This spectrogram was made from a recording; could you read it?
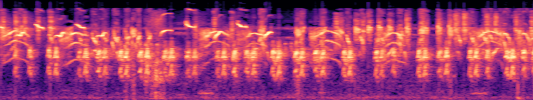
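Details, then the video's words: Small birds chattering as a trapping lure: bursts of rapid pulsed calls with descending and rising whistled arcs, short gaps between bursts, lively throughout. "SUARA PIKAT BURUNG RIBUT"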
